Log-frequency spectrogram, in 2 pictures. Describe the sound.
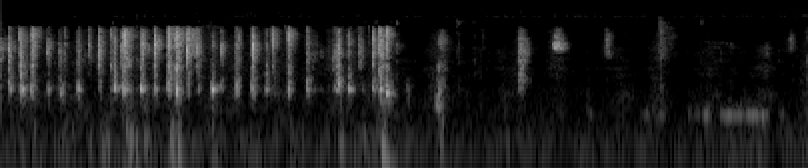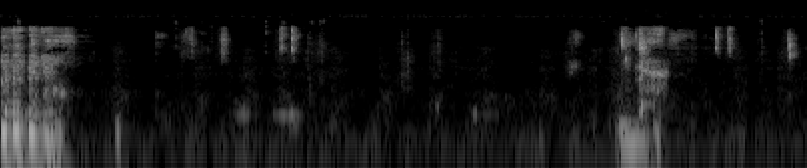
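Computer keyboard typing during a web search starts as a rapid, dense run of clicks for the first few seconds. It then thins to scattered single key taps broken by a couple of short, louder bursts.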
